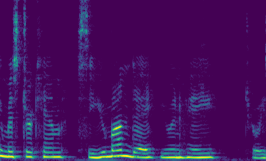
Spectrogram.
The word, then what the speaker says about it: Unhei: "Yes, it's pronounced Eunhei.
